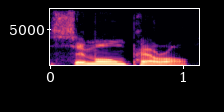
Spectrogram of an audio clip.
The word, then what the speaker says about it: Simon Parent: I know it looks like Simon Parent, but he's French, so he says Simone Peron.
